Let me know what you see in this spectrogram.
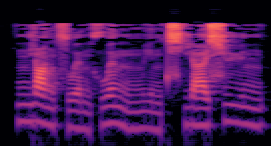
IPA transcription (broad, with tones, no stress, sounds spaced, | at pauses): n̪ j ɑ˥˨ ŋ s w ə˨˩ n x w ə˥˨ n m i˨˩ n t͡ɕʰ j ä˦ ɕ y˥˨ n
